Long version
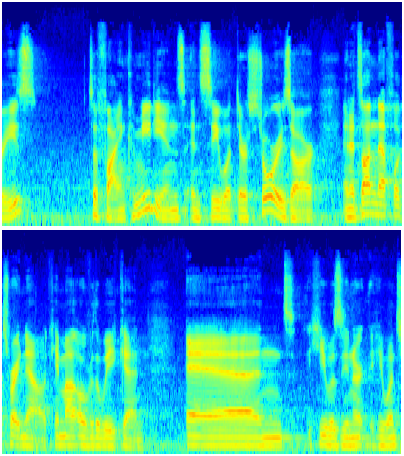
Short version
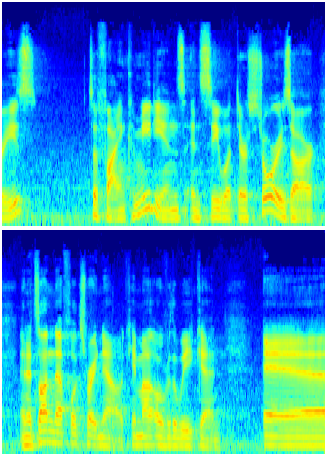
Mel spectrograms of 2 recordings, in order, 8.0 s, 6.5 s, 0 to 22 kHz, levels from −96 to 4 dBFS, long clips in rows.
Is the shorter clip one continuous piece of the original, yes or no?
yes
